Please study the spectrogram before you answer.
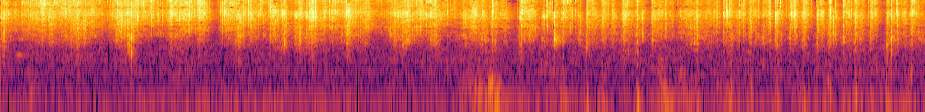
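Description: A small tan sandpaper strip is rolled and twisted between fingertips with long dark nails. It makes steady, quiet crinkling and tearing-like rasps that are almost entirely high and bright, with short gritty bursts that stop quickly.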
